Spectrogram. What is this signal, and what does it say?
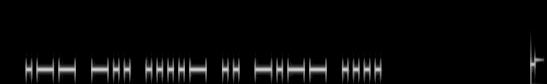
Morse code, heard as a keyed tone, about 22 wpm, 700 Hz. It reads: WD4IYH
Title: USA Call Signs - 6 Characters - 2x Character Spacing - 22wpm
